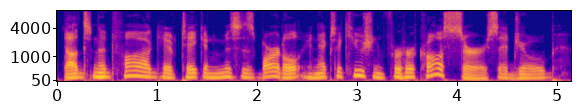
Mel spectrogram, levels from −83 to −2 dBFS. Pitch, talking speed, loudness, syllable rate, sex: 130 Hz, 175 wpm, -18 LUFS, 4.4 syllables/s, male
